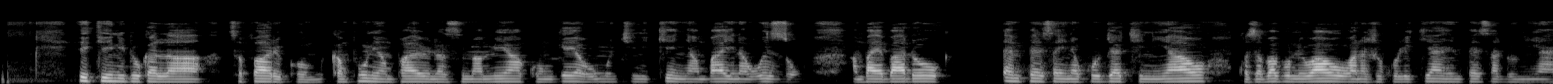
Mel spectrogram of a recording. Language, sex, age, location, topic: Swahili, female, 36-49, Wajir, finance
